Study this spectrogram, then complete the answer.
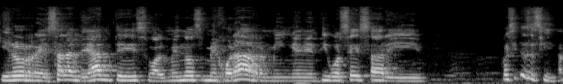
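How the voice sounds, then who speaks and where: A man speaks over noticeable background noise. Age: 20s. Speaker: streamer and esports analyst. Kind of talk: casual interview. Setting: live stream. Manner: hesitant, with many repeated words.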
